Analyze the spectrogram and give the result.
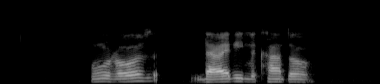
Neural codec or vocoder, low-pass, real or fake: codec, 44.1 kHz, 2.6 kbps, SNAC; 5.4 kHz; fake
